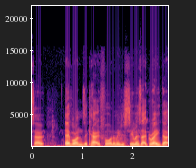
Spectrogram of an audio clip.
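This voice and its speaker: The man's tone is animated. The sound is dry and close, with no echo. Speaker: vlogger, smallholder. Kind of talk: casual vlog talk to camera. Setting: outdoors with animals, started in car. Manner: animated, rambling with restarts.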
